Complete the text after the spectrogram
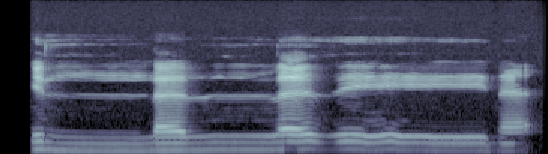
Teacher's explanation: लज़ीन यहाँ या मद्दा है, एक अलिफ के बराबर खींचना है।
